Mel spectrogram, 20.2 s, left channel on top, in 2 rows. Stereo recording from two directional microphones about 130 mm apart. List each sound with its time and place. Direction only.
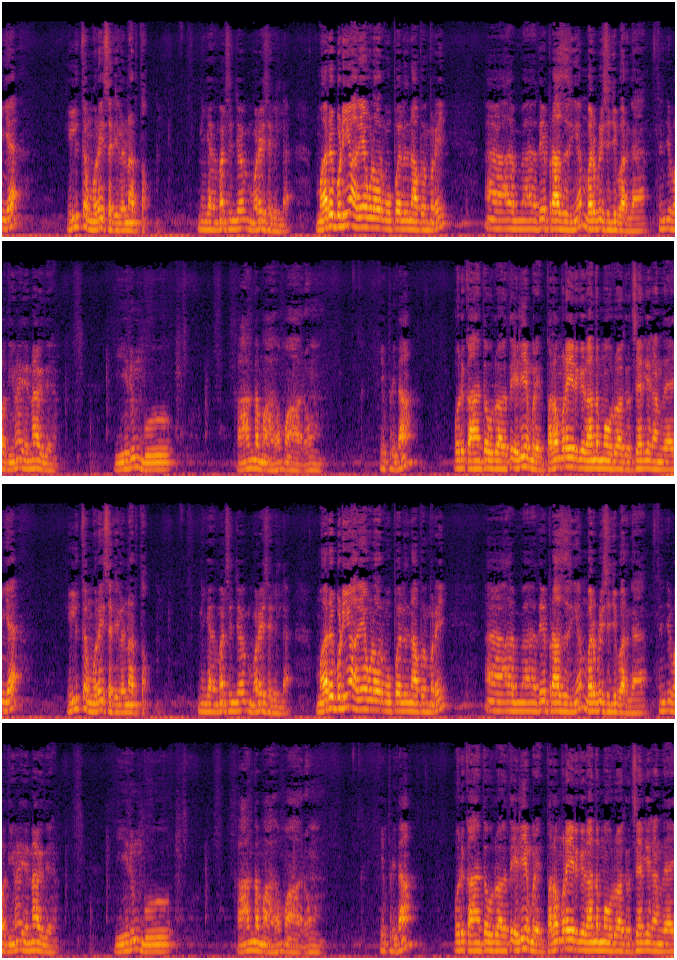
0.9 s a man's voice: 20° left (ahead or behind)
11.9 s a man's voice: 20° left (ahead or behind)
13.6 s a man's voice: 20° left (ahead or behind)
